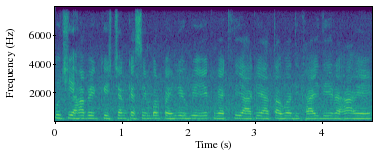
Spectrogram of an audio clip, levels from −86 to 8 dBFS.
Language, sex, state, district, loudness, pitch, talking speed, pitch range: Hindi, male, Uttar Pradesh, Varanasi, -15 LUFS, 190 Hz, 225 wpm, 185-200 Hz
